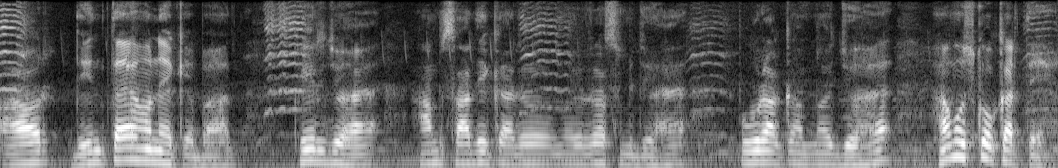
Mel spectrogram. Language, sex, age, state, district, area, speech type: Urdu, male, 60+, Bihar, Khagaria, rural, spontaneous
